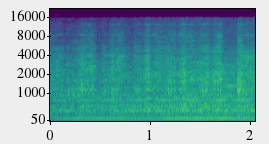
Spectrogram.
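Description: Light rubbing and scraping as a glue bottle's nozzle is drawn across masking tape, laying down squiggles of glue, over a steady low hum.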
